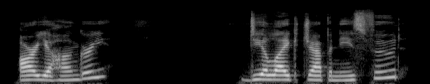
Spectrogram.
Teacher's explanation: The word you often becomes ya in informal spoken English.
